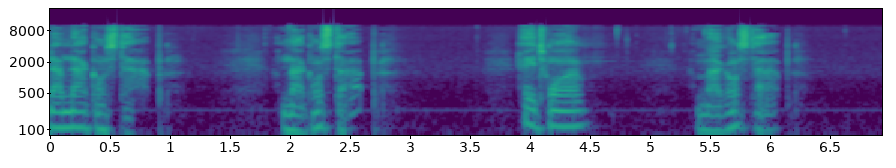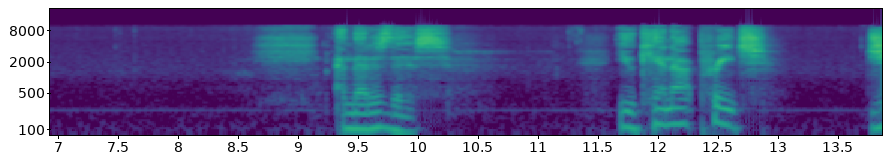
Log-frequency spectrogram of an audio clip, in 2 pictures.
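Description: A man speaks calmly and close up, in short bursts with pauses.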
